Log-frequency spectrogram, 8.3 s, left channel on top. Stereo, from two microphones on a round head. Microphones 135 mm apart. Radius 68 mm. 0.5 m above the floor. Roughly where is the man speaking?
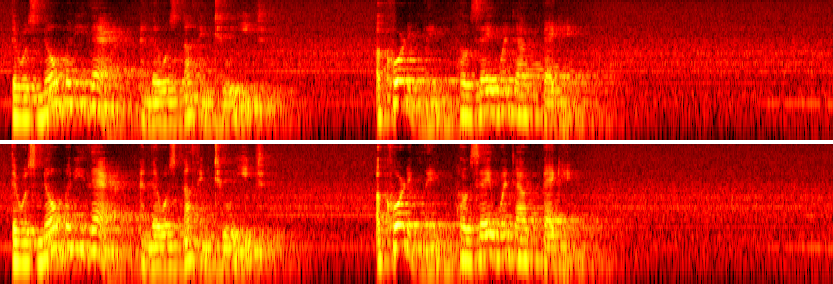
Right.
